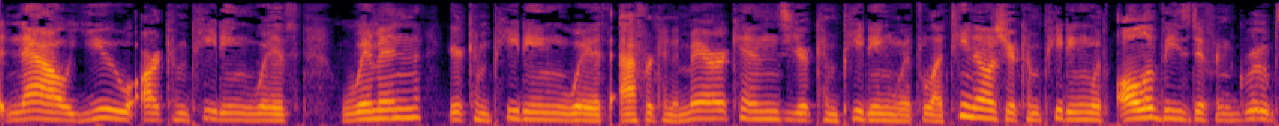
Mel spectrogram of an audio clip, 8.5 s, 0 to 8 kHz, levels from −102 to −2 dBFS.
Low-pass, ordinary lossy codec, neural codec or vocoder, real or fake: 7.2 kHz; MP3, 32 kbps; codec, 16 kHz in and 24 kHz out, 2.2 kbps, FireRedTTS-2 codec; fake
